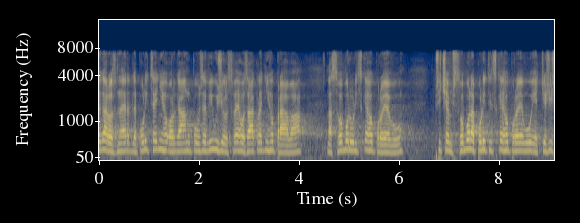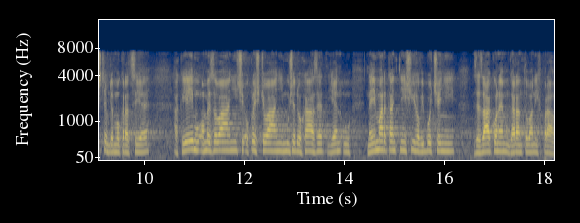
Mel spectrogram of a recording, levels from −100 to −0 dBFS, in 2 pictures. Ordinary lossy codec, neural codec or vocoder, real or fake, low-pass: MP3, 64 kbps; none; real; 7.2 kHz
